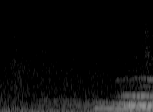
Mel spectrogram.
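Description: A choir begins softly singing again.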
